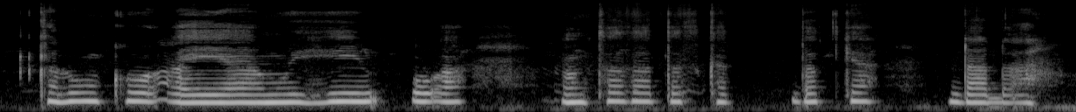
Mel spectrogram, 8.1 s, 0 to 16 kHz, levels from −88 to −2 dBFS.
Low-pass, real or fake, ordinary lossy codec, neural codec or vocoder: 14.4 kHz; real; AAC, 64 kbps; none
